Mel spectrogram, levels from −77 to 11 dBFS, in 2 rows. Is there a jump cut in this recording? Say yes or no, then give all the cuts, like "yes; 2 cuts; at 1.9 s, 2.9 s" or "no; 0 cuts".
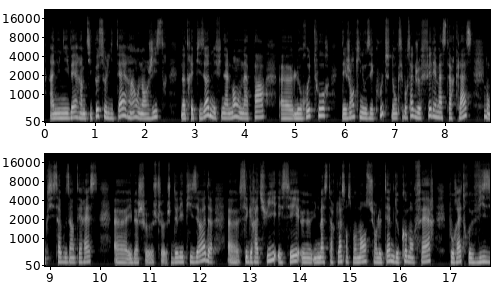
yes; 2 cuts; at 8.8 s, 11.4 s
